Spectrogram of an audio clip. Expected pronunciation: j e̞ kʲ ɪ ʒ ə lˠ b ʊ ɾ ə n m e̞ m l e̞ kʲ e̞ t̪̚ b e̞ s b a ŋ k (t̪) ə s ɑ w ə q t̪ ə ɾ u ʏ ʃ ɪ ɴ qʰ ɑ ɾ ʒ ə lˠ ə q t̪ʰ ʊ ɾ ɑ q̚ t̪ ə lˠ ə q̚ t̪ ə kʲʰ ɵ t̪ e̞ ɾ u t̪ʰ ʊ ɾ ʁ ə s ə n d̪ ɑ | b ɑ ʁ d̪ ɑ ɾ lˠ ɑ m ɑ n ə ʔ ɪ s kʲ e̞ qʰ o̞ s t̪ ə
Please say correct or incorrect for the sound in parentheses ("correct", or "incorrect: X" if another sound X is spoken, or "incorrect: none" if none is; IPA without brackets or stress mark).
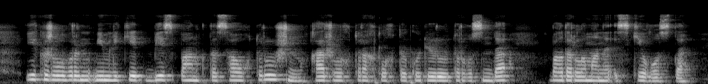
correct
